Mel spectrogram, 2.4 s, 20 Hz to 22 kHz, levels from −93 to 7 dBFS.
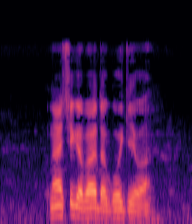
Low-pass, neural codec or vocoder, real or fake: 10.8 kHz; none; real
